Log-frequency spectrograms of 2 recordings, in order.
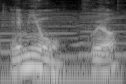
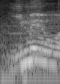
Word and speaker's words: EMEO: 이름은 에미오고요. 이메오 아니에요? 이게 한국에 정식 수입이 지금 안 되고 있기 때문에 한국에서 정식으로 에미오라고 할지 이메오라고 할지 아무도 몰라요. 근데 외국 영상들을 보면 발음을 에미오라고 하길래 일단은 에미오라고 하겠습니다.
